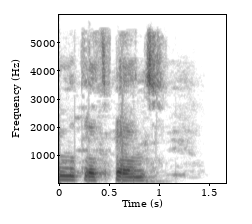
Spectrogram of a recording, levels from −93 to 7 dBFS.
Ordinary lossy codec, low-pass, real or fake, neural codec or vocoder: AAC, 24 kbps; 5.4 kHz; real; none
